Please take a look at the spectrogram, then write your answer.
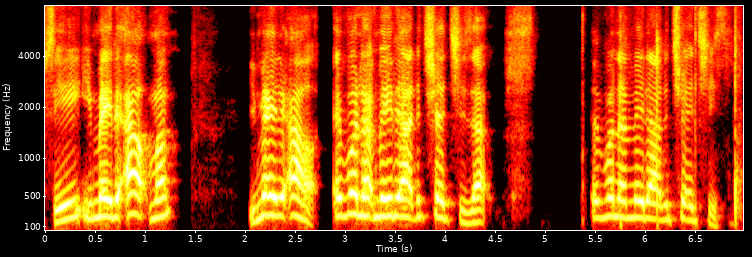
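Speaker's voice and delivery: loud, high hyped praise; loud celebratory hype; excited shout. Real, not acted. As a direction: shout it out proudly for the married friend.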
